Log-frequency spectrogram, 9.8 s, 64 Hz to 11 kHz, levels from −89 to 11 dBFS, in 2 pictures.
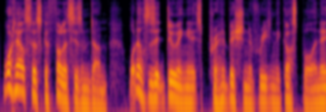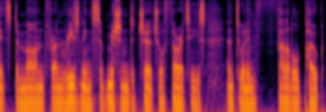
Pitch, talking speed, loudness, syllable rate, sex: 105 Hz, 195 wpm, -20 LUFS, 5.9 syllables/s, male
